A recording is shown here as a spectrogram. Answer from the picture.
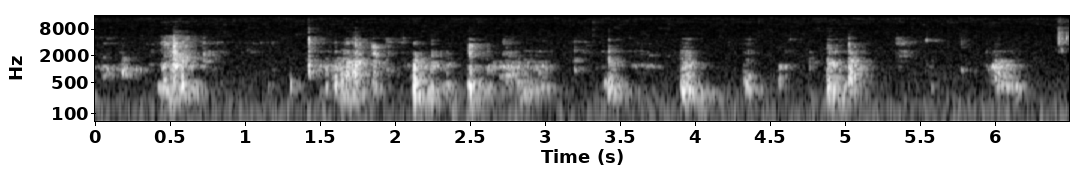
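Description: Faint chewing of a crispy chocolate with crisped-rice balls inside: soft, irregular little crunches and clicks, a couple a second.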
